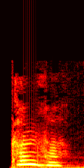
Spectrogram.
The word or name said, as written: kangha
